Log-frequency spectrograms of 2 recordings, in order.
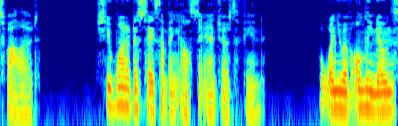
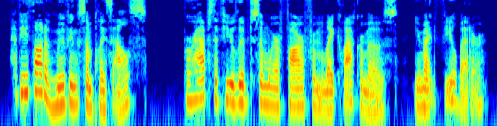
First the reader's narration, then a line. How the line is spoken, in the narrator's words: she said timidly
